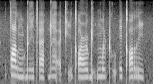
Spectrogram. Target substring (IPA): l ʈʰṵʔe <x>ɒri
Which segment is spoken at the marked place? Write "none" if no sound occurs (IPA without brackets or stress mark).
kʼ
